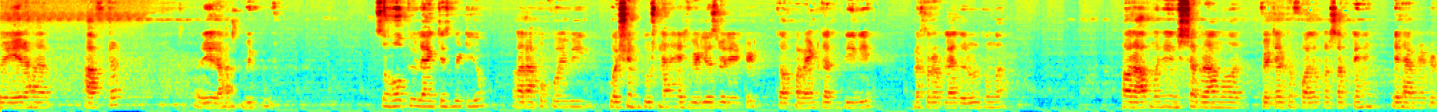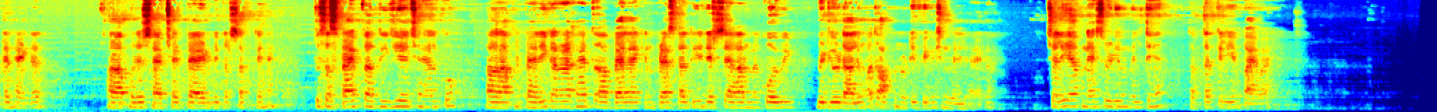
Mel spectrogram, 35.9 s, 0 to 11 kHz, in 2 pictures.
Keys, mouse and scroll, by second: 2.7 ctrl+z.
